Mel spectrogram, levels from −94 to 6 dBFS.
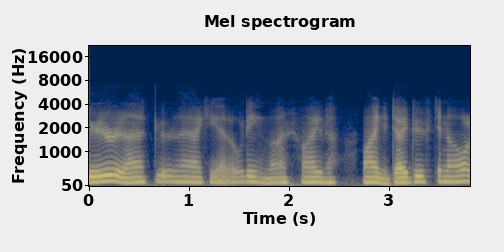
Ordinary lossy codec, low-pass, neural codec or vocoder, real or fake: none; 7.2 kHz; codec, 16 kHz, 1 kbps, FunCodec, trained on LibriTTS, 50 frames a second; fake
